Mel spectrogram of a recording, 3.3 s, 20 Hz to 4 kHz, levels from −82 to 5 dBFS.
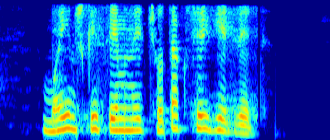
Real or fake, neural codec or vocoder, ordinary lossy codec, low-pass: real; none; AAC, 16 kbps; 3.6 kHz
